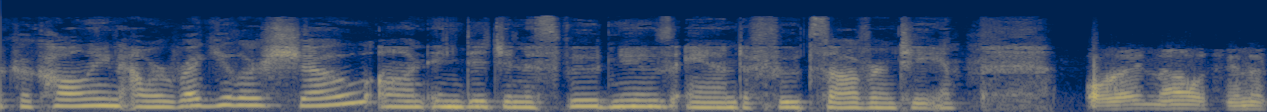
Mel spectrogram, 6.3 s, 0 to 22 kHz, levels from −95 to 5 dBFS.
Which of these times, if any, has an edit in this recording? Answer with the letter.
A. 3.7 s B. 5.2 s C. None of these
B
